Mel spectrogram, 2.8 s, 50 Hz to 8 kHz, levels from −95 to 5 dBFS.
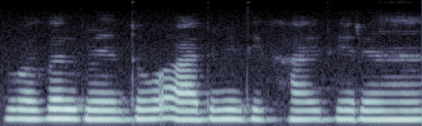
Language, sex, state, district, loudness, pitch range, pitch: Hindi, female, Jharkhand, Palamu, -14 LUFS, 210-220 Hz, 215 Hz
